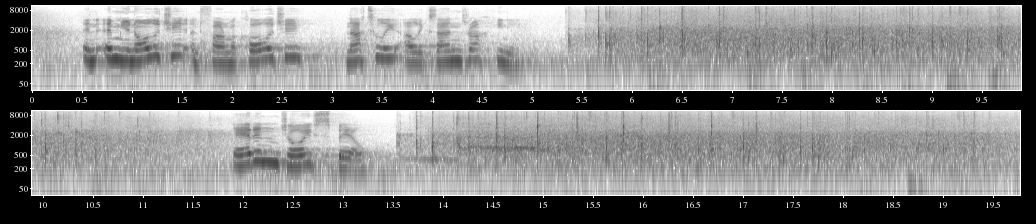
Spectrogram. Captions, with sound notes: In Immunology and Pharmacology, Natalie Alexandra Heaney, (audience applauds) Erin Joyce Bell, (audience applauds and cheers)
